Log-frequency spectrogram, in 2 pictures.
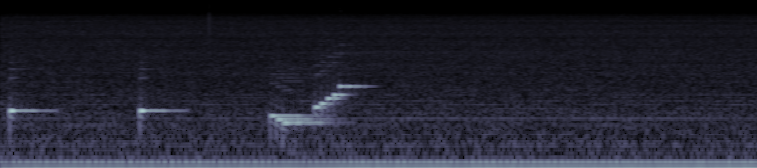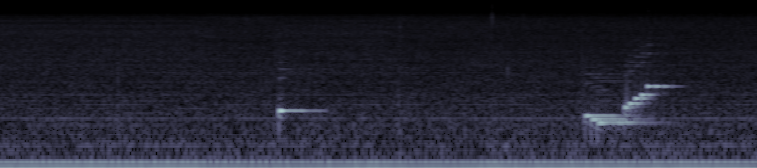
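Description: Short electronic chimes and rising beeps sound as game messages advance.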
